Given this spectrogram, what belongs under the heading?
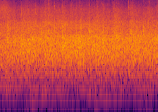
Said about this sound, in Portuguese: Dá mais uma salva de palmas a ele.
